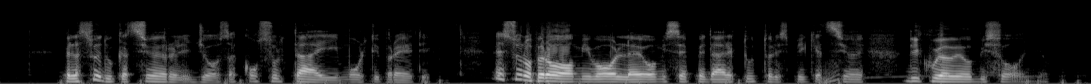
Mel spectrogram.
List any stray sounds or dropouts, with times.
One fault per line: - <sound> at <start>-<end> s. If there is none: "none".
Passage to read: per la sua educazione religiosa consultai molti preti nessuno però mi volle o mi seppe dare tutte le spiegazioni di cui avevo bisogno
none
